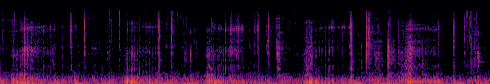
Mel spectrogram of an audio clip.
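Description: A black blade scrapes and cuts into a solid pink soap bar held in the fingers, shaving off crumbly white flakes. Dense, dry crackling and crunchy scraping strokes follow one another quickly, with bright snaps over a soft low rumble.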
